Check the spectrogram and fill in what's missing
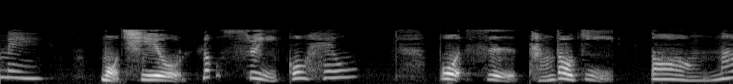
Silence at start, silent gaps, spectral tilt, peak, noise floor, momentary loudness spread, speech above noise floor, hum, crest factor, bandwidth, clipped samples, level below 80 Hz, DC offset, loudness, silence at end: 0 s; none; -9.5 dB/octave; -2 dBFS; -54 dBFS; 16 LU; 35 dB; none; 20 dB; 5.4 kHz; under 0.1%; -66 dBFS; under 0.1%; -20 LUFS; 0 s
